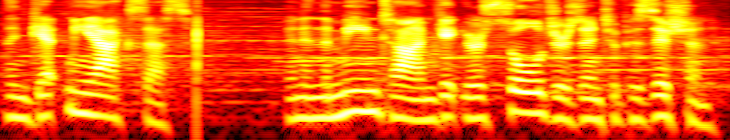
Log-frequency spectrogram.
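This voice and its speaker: An actor playing a composed, decisive fantasy leader in a video game, with a cool, direct manner. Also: male voice, a little high, fairly quick, over music, close to an everyday voice. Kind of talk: video game cutscene acting.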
